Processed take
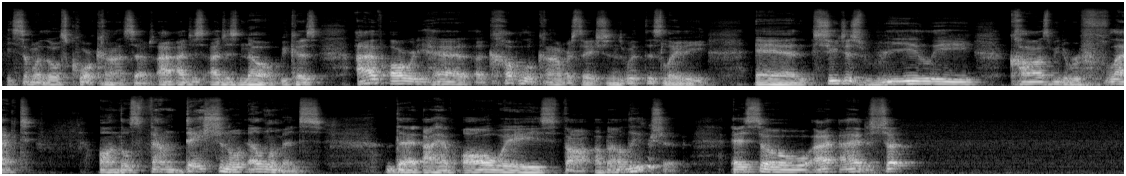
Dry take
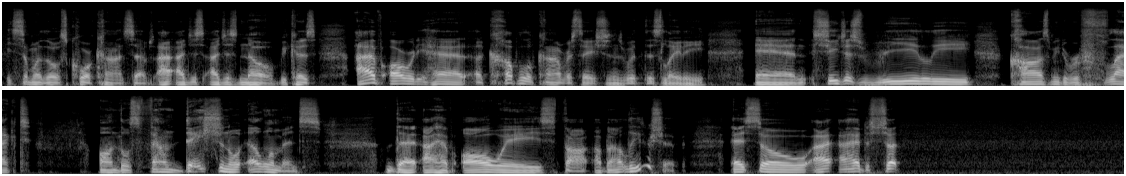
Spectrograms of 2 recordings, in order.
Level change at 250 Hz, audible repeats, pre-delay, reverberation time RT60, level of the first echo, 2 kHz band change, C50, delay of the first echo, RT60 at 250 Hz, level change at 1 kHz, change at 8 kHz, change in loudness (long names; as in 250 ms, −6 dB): +5.5 dB, no echo audible, 3 ms, 0.45 s, no echo audible, +4.0 dB, 11.5 dB, no echo audible, 0.50 s, +4.0 dB, +2.5 dB, +4.5 dB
